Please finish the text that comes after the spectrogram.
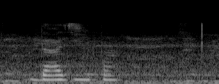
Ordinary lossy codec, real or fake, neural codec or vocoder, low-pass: none; real; none; 7.2 kHz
